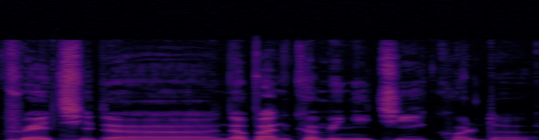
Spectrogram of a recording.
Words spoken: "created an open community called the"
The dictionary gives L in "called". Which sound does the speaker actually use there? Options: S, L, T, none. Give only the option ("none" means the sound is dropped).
L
